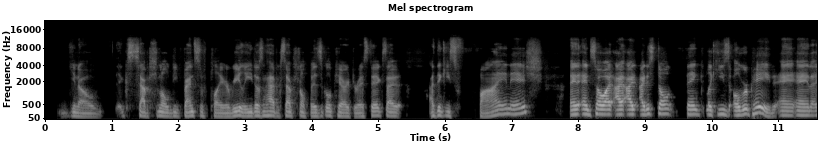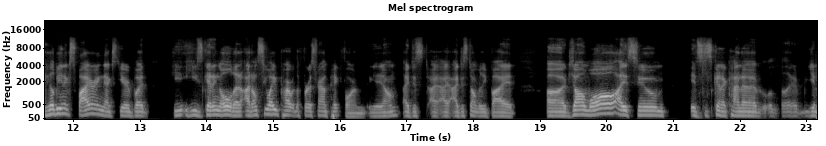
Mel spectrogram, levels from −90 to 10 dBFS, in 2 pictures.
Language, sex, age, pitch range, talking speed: English, male, 20-39, 105-135 Hz, 205 wpm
